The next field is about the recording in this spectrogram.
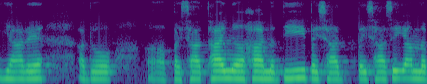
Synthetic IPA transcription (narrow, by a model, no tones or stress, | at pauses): jaɾeɐdɔ | pɐjsatʰajnɐhanɐdipɐjsapɐjsasejamnɐ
